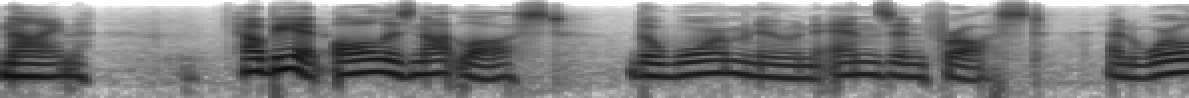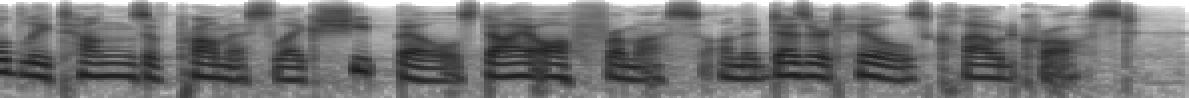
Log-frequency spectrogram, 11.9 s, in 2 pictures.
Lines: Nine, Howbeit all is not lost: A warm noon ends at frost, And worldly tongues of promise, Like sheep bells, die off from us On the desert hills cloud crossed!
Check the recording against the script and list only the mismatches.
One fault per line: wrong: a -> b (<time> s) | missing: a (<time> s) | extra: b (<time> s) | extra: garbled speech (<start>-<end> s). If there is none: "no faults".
wrong: A -> The (3.2 s)
wrong: at -> in (4.5 s)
